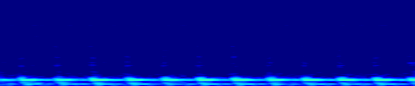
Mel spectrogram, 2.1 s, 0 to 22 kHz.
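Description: Electronic expansion valve's gear-driven stepper motor being pulsed against its fully closed stop: a steady hum with an even rhythmic pulse, about six a second. This is the sound of the valve at 100% closed, where the gears can no longer turn.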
